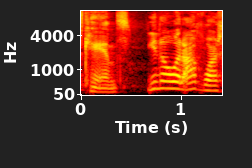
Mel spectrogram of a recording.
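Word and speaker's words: Cannes: It's Cans.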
